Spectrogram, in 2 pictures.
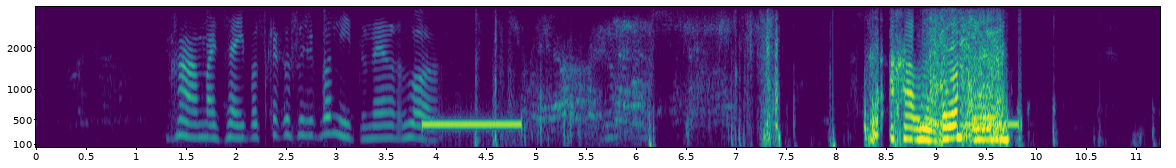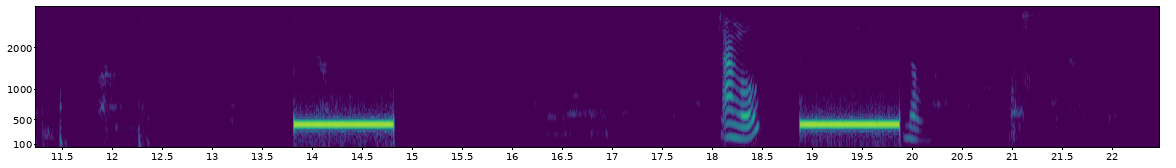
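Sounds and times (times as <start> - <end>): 
speech: 1.4 - 6.2, 8.7 - 9.9
telephone busy tone from a call that does not get through: 3.9 - 4.9, 9.2 - 9.9, 13.8 - 14.8, 18.9 - 19.9.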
